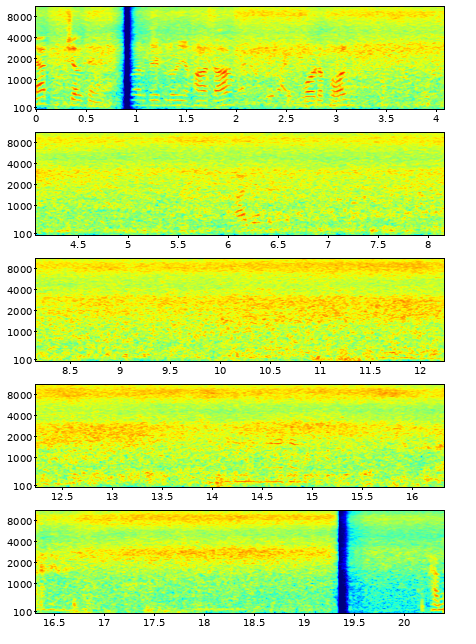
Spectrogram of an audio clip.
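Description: A waterfall roars and splashes steadily nearby.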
